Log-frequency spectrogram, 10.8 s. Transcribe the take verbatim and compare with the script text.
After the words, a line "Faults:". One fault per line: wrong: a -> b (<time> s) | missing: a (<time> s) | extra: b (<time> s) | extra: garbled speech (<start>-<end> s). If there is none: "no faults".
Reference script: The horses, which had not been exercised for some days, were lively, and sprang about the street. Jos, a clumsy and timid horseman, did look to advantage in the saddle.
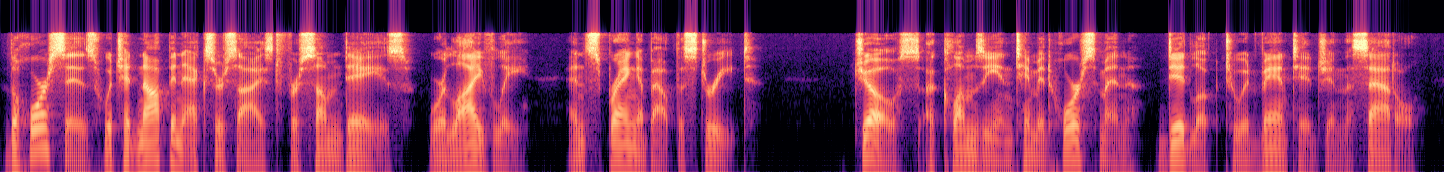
The horses, which had not been exercised for some days, were lively, and sprang about the street. Jos, a clumsy and timid horseman, did look to advantage in the saddle.
Faults:
no faults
